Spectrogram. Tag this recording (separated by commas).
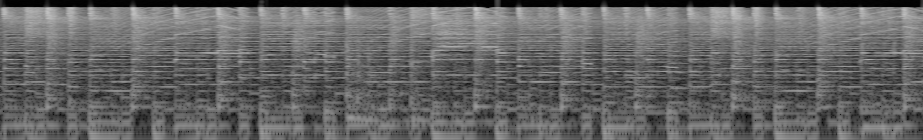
Music, Funny music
